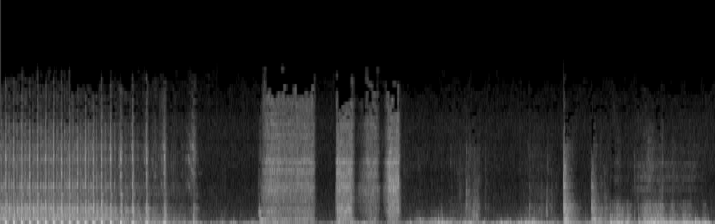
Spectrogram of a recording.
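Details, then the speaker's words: Gas-powered Columbia ParCar golf cart that sat for years, on a new temporary fuel pickup tube; single cranks with sharp pulses, then ragged uneven bursts that stumble and recover; sputtering rough running, carburetor issues suspected, electric fuel pump considered. "definitely have carb issues but hey we know it's worth fixing so i think that's a good start"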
